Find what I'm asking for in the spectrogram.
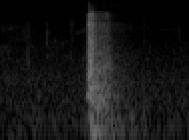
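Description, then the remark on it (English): A single sharp mechanical clunk of a truck door being opened by a man for a woman, with a brief metallic rattle that fades quickly against a quiet background. “He opens the truck door for her.”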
